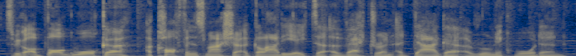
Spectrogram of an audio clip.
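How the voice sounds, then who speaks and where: A man's voice: mid-range voice, steady tone, moderate pace, a little mellow, faint music behind. A Welsh man whose first language is Welsh hosts a live game stream, thinking aloud in a chatty way and often correcting himself. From Wales. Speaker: livestream host. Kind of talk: casual gameplay commentary.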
